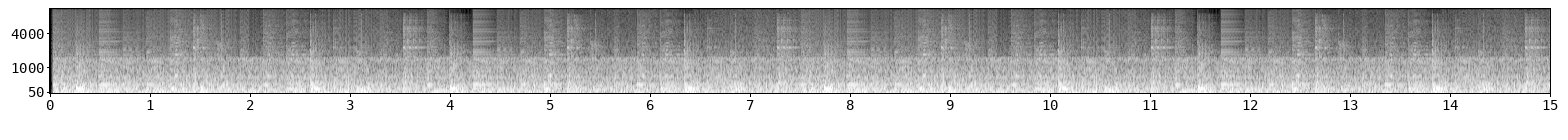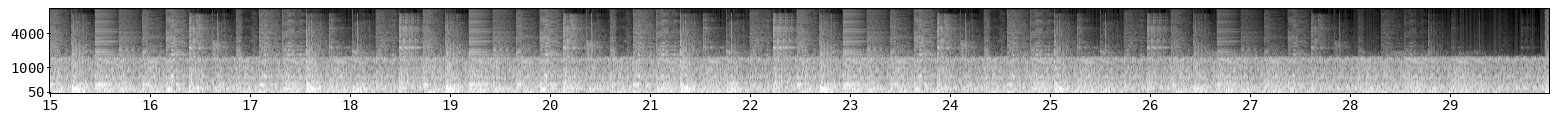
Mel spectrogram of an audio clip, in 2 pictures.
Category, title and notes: Music > Multiple instruments
Demo Track #3641 (Industraumatic)
Ambient, Cyberpunk, Games, Horror, Industrial, Noise, Sci-fi, Soundtrack, Underground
